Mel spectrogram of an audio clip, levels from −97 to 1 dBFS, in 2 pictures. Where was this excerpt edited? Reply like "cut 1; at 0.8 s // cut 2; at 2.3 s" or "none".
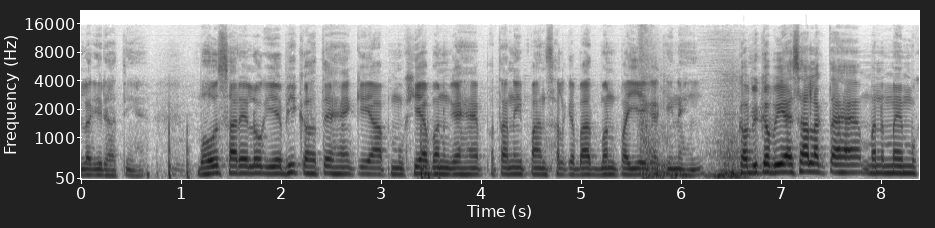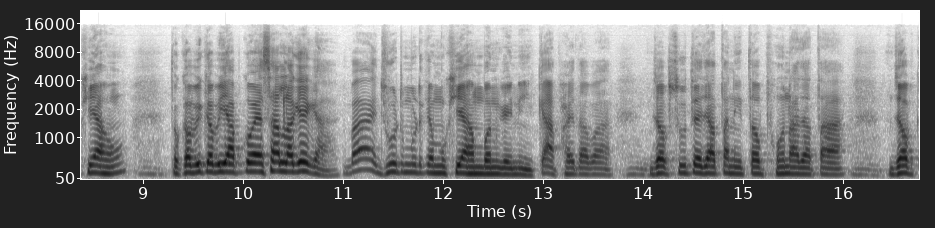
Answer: cut 1; at 6.0 s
